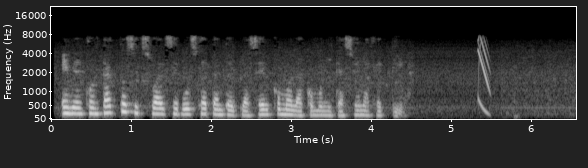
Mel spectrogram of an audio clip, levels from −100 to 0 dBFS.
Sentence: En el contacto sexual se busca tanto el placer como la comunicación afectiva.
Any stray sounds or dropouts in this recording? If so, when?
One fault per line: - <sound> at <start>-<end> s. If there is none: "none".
- chirp at 5.3-5.5 s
